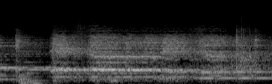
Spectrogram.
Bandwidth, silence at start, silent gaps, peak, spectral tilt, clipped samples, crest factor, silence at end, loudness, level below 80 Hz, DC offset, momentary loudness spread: 9.8 kHz; 0 s; none; -14 dBFS; -4.5 dB/octave; under 0.1%; 14 dB; 0 s; -29 LUFS; -54 dBFS; under 0.1%; 7 LU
